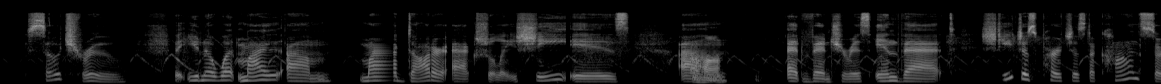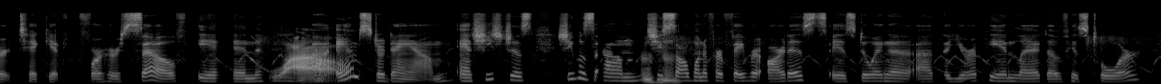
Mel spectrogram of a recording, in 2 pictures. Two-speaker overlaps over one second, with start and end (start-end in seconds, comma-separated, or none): none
